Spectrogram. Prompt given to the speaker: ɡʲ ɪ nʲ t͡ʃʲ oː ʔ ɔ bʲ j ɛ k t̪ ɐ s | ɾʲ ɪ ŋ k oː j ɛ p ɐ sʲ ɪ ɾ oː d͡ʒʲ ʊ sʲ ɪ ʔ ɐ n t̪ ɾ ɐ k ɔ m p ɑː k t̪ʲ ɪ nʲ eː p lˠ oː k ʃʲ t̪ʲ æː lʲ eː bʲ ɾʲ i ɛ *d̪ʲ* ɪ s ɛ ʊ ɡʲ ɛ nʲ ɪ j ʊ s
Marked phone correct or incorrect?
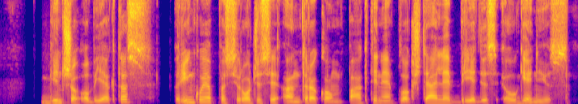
correct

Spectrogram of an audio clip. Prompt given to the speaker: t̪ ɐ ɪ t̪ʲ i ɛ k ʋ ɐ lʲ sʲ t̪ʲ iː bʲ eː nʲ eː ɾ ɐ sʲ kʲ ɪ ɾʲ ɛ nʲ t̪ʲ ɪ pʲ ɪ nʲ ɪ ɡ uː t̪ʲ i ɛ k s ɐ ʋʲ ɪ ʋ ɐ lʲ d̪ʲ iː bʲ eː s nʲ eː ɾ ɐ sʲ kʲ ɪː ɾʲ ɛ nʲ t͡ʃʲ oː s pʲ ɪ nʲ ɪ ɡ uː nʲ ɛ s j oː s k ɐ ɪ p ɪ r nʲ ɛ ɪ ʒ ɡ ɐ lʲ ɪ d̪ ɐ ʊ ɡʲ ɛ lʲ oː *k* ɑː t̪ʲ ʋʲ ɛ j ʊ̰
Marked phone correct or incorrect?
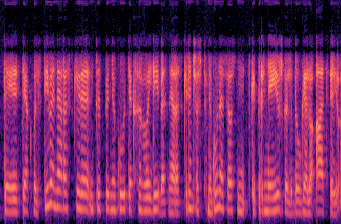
incorrect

